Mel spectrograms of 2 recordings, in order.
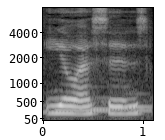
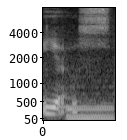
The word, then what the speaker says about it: EOS: Yeah, so basically I like to use EOS's Cashmere Lip Butter. Recently found out that that's how you pronounce the name. It's not EOS, it's EOS. Because it's an abbreviation.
